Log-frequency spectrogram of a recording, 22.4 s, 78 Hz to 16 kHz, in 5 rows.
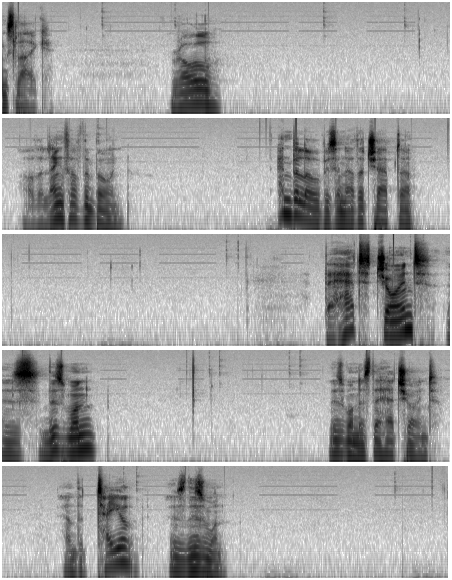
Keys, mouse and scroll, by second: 0.5 click, 2.1 click, 4.4 click, 13.5 click, 15.9 click, 16.7 click, 17.8-18.8 scroll up 5, 19.6 click.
